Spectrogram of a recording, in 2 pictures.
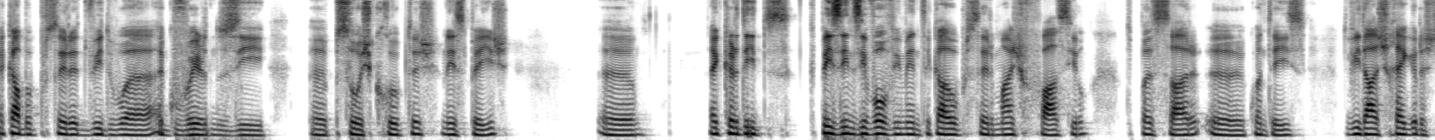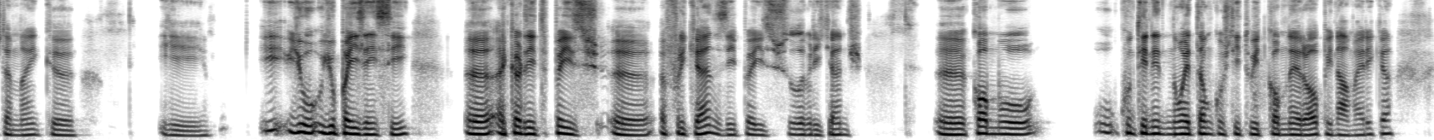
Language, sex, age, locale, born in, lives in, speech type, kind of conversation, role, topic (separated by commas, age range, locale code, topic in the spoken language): Portuguese, male, 20-24, pt-PT, Portugal, Portugal, conversation, unstructured, none, O que você acha da forma como o dinheiro é distribuído no mundo?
